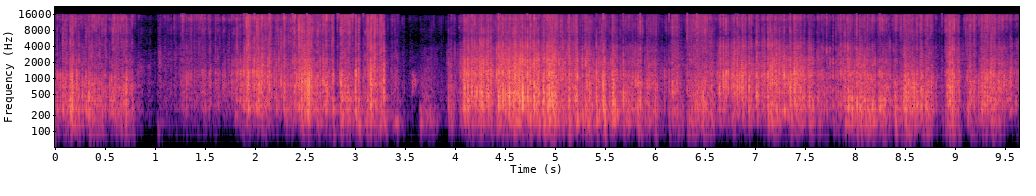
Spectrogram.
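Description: Long acrylic nails scratch and rub a small, flat, teal glitter or sequin fabric pouch, soft and empty-looking, held close to the mic. The result is a dense, crinkly, crackling rustle centered in the midrange, with brief quiet gaps near 1 second and just before 4 seconds.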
